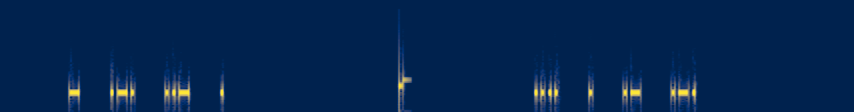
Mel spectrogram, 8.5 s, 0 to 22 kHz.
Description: Morse code, heard as a keyed tone, about 36 wpm, spaced as for 20 wpm, 690 Hz. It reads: TRUE HEAR
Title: 3x Character Spacing - Top 500 Words - 35wpm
